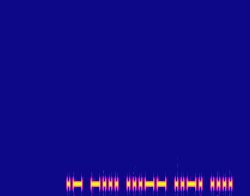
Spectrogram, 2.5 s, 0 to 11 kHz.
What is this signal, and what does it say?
Morse code, heard as a keyed tone, about 40 wpm, 700 Hz. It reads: AB3FH
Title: USA Call Signs - 5 Characters - Repeated 2x - 40wpm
